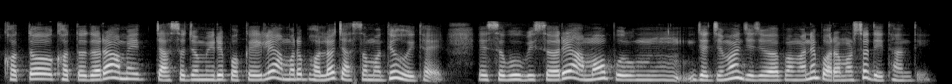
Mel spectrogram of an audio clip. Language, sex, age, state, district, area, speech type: Odia, female, 18-30, Odisha, Jajpur, rural, spontaneous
